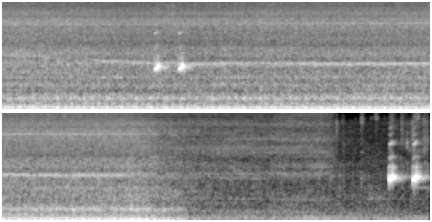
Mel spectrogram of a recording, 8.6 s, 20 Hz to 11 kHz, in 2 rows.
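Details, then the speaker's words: 2000 Chevrolet K3500 with 7.4L (454) big-block gas V8 at 147,000 miles, no codes, after remote start: deep, smooth idle with an even low rumble and no knocks or misses, then shut off; normal idle. "let's do remote start one more time just cuz it sounds so good and I'm going to miss this sound"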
